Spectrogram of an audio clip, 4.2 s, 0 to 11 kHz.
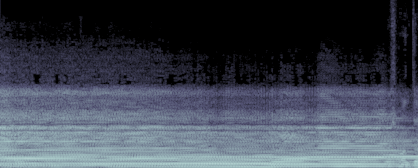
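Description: Electric guitar through a Logic Pro AC15 amp simulation, a held, distorted chord that sustains thick and loud for about four seconds before a brief fret noise at the end, with no voice.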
